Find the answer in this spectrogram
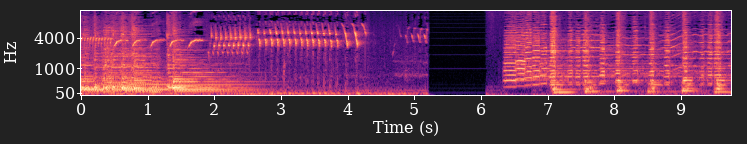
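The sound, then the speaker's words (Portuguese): A canary sings in bright, rapid chirps and warbling trills over a musical accompaniment, breaks off for about a second of silence, then resumes its busy, loud song. “Muitas vezes canta magoado o canário e passarinho.”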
